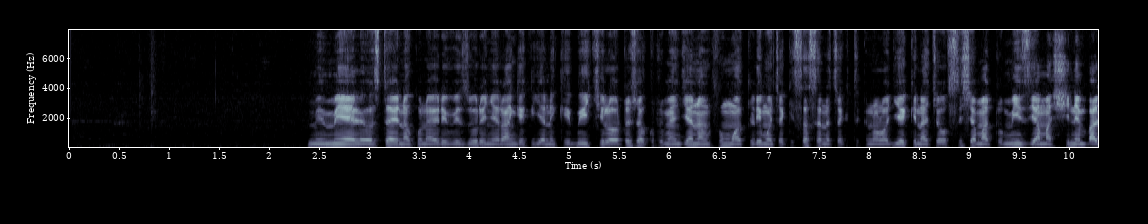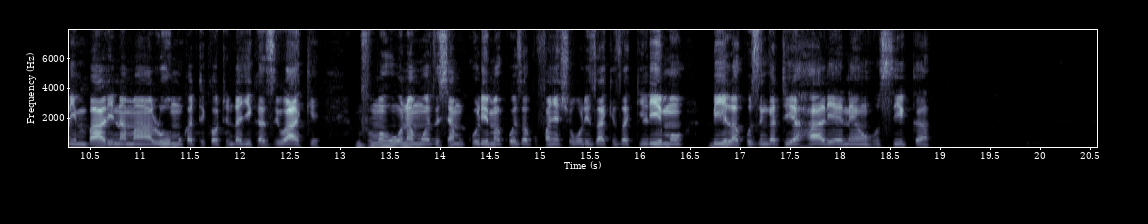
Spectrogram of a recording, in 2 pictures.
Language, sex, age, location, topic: Swahili, male, 25-35, Dar es Salaam, agriculture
